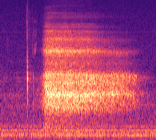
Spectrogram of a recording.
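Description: One deep breath in the middle of a home yoga session: a soft airy breath through the nose and mouth swells up after a tiny click and then fades slowly over about two seconds. It is close and quiet, with no talking.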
